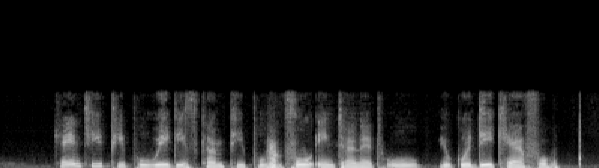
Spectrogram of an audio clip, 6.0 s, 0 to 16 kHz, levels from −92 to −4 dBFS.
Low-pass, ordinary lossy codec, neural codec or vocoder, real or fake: 7.2 kHz; none; codec, 16 kHz, 1.1 kbps, Voila-Tokenizer; fake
